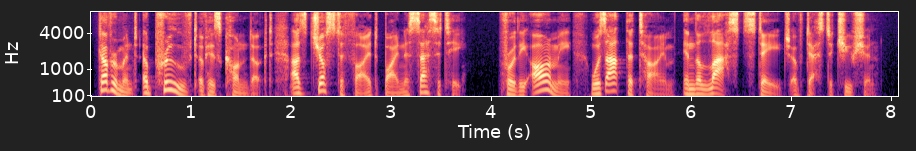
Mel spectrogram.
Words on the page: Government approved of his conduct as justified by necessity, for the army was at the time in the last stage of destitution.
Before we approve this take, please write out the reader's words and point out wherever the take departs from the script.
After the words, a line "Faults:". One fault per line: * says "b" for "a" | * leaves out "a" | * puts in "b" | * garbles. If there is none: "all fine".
Government approved of his conduct as justified by necessity, for the army was at the time in the last stage of destitution.
Faults:
all fine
